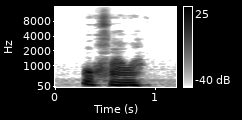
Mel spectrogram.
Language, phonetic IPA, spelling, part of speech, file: Polish, [uˈxfawa], uchwała, noun, LL-Q809 (pol)-uchwała.wav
